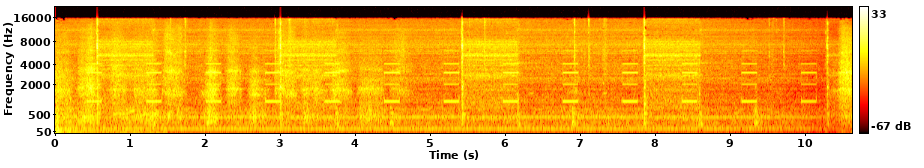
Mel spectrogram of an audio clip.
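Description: Short electronic beeps repeating about twice a second over a steady low hum.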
